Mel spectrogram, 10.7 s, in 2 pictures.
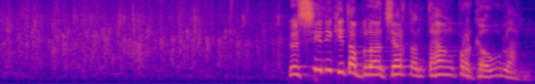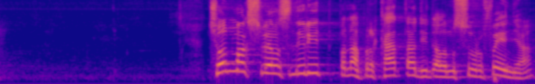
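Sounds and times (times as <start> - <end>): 
applause: 0.0 - 3.2
speech: 2.9 - 5.4, 7.5 - 10.6.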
